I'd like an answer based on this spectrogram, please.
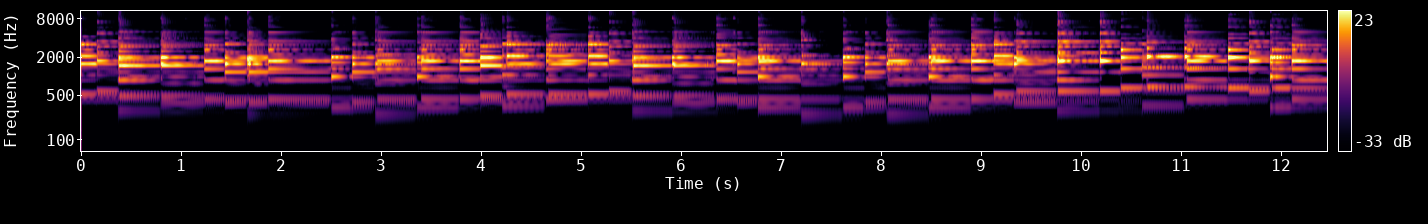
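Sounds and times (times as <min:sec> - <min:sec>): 
harpika: 0:00.0 - 0:12.4.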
